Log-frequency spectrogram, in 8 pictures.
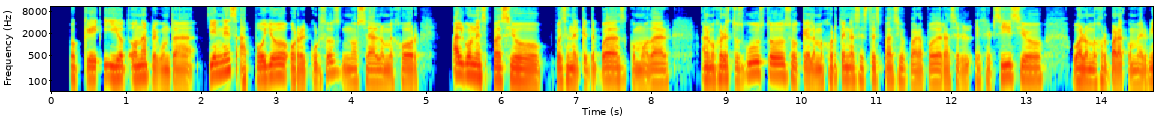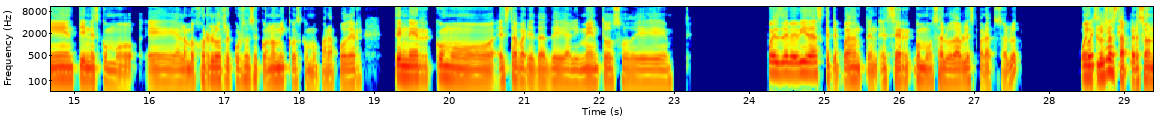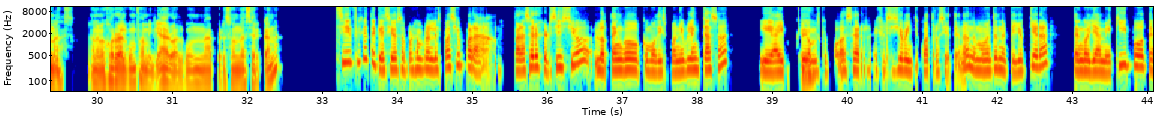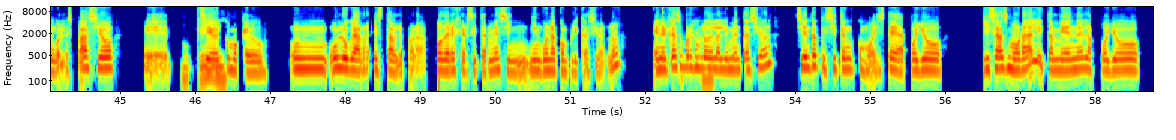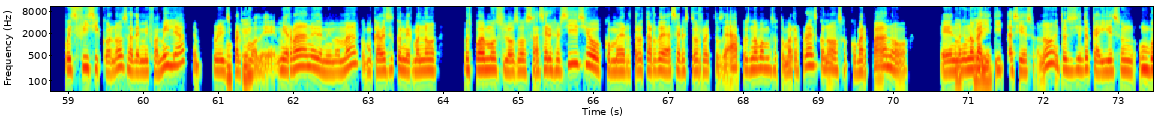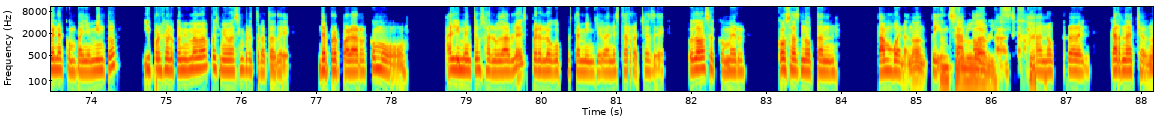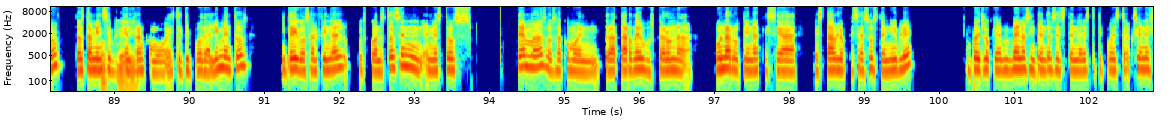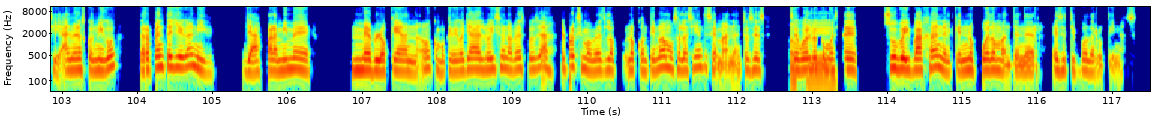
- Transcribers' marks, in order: other background noise; tapping; other noise; chuckle; unintelligible speech; lip smack
- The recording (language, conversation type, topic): Spanish, advice, ¿Por qué te cuesta crear y mantener una rutina de autocuidado sostenible?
